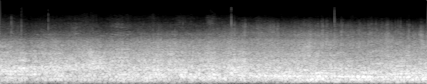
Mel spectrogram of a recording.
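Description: Engine noise from a display aircraft flying overhead, loud and steady, with a slowly shifting pitch.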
